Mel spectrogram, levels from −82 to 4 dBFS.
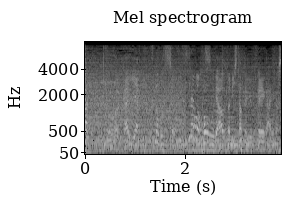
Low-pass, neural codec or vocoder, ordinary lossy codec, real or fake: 7.2 kHz; vocoder, 24 kHz, 100 mel bands, Vocos; none; fake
